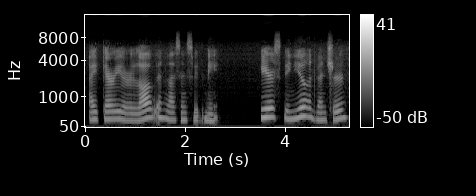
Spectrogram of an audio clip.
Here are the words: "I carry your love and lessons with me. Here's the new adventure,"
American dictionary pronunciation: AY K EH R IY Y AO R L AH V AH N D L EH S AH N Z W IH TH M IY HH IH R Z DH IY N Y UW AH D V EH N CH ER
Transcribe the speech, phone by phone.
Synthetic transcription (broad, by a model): AY K EH R IY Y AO R L AH V AH N D L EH S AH N S W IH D M IY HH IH R S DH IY N Y UW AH D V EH N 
